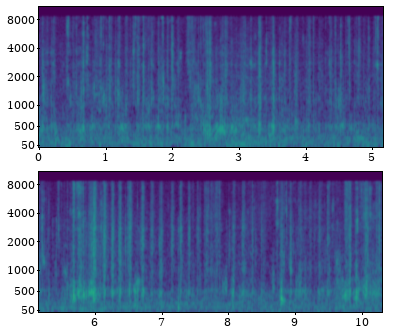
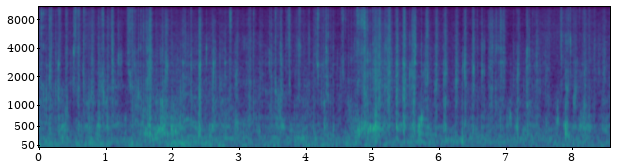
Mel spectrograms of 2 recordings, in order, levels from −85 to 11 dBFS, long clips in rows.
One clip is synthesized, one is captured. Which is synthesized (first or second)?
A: second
